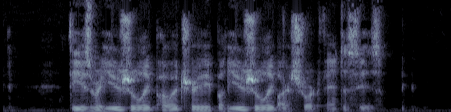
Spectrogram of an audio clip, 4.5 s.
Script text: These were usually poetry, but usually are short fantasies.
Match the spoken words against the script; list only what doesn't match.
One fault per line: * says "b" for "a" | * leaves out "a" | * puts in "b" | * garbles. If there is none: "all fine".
all fine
